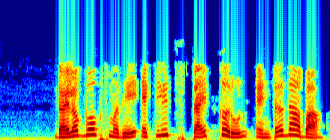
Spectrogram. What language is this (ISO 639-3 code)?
mar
